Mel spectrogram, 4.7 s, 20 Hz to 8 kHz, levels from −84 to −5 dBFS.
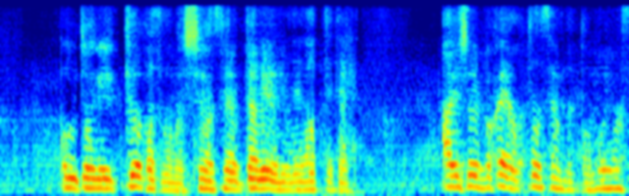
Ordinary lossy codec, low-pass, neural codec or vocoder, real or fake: AAC, 32 kbps; 7.2 kHz; codec, 16 kHz, 1 kbps, FreqCodec, smaller model; fake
